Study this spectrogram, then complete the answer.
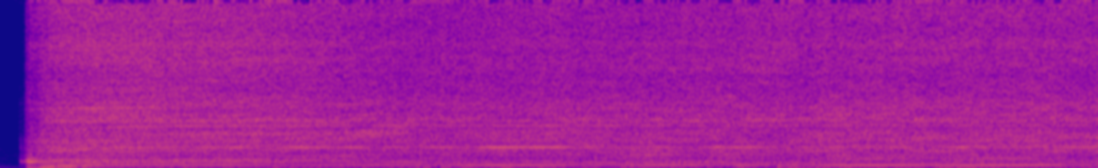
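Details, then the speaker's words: Old-school Bissell Featherweight stick vacuum with cleaned filter, run on hard floor (designed for it, louder): fast spin-up to steady even motor whine and airflow hiss, no rattle; works well apart from blowing some dust out the exhaust. "other than shooting a little bit of dust out of the exhaust it seems to work well"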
